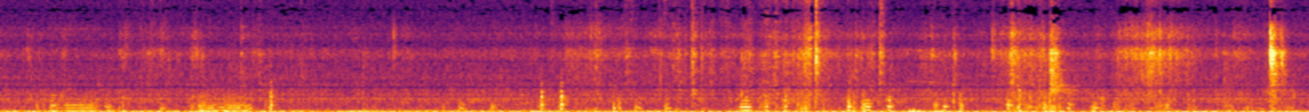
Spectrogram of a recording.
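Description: A flock of backyard hens clucking softly while they peck and scratch in dry litter, making short sharp clicks and rustles that grow busier in the second half. One click near the end is louder than the rest. A steady low hum runs underneath.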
